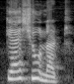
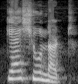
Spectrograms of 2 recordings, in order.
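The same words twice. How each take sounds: Both takes have the same delivery.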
